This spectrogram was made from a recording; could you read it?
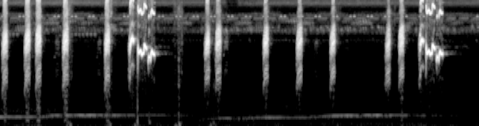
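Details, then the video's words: Harsh, clipped chip notes from a sooty-headed bulbul lure recording for catching wild birds, spaced unevenly about half a second apart, with two brief bubbly descending chatters and a faint low steady hum underneath. "Suara pikat burung kutilang gacor"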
